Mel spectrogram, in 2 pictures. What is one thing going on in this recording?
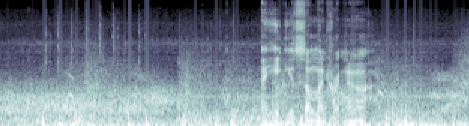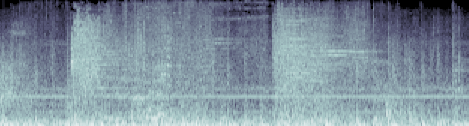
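Heavy blades clash and strike in combat.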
